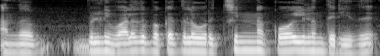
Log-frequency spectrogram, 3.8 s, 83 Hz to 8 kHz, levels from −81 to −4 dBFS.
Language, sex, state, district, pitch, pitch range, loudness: Tamil, male, Tamil Nadu, Kanyakumari, 125 Hz, 115-130 Hz, -15 LUFS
